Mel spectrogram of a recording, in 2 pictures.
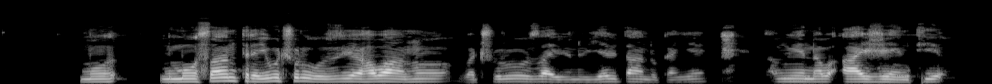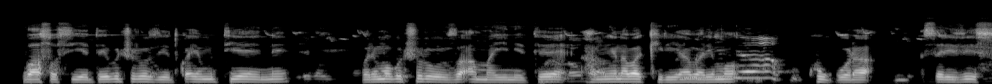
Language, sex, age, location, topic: Kinyarwanda, male, 18-24, Musanze, finance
